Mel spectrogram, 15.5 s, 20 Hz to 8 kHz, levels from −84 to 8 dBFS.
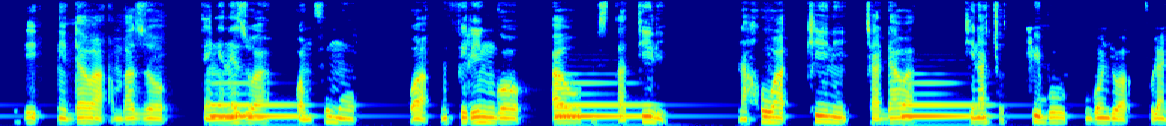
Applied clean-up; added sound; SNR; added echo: classical method log-MMSE.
